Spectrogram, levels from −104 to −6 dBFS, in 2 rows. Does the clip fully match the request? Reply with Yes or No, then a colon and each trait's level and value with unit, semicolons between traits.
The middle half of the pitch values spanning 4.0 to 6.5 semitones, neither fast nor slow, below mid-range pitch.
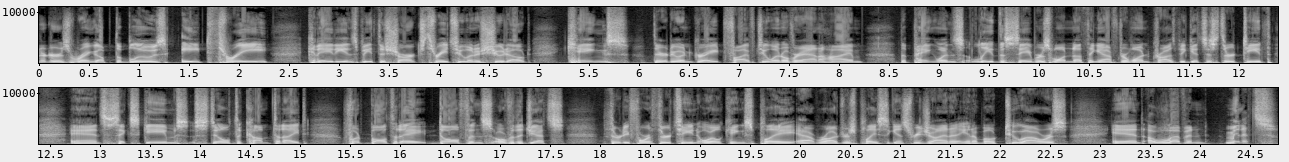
Yes: average, 4.8 semitones; average, 150 wpm; low, 130 Hz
